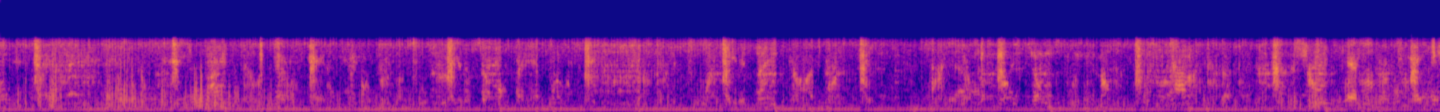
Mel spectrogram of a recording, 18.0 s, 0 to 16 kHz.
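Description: Orion Cobalt 15-inch car subwoofers in a Ford Ranger playing deep, steady bass, with short rattles and buzzes over it.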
